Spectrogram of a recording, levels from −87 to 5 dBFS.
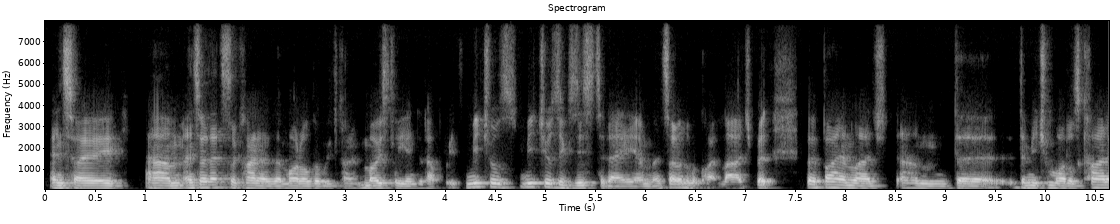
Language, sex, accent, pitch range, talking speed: English, male, Australian, 110-140 Hz, 235 wpm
